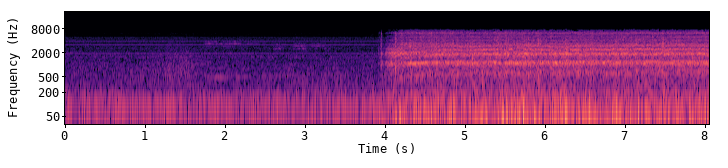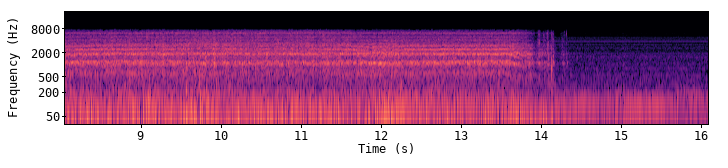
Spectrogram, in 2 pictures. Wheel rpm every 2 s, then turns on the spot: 0, 0, 130, 160, 160, 160, 140, 10.
none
